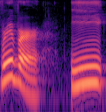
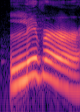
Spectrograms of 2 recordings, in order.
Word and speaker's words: river: this river이 강이요. 여기서 river이라는 단어 정확한 발음은 R sound river 이렇게 발음하셔야 되는데 혹시 Lund드로 liver 하게 되면 완전히 다른 의미가 되죠.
